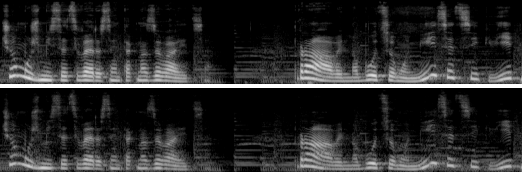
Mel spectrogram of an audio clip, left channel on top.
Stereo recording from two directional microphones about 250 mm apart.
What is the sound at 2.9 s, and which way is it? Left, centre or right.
Speech, centre.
